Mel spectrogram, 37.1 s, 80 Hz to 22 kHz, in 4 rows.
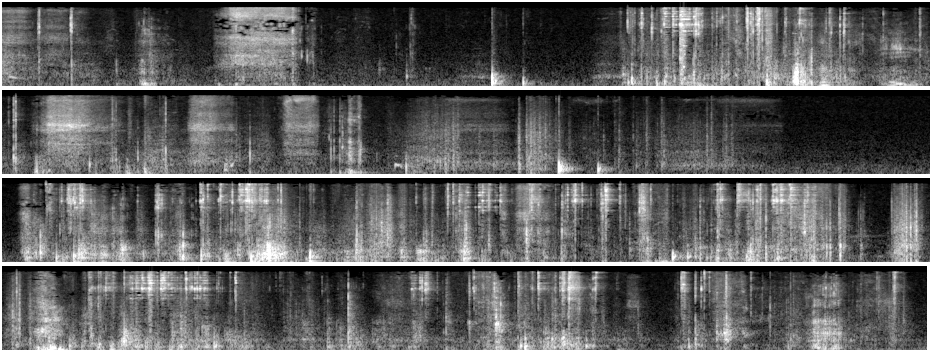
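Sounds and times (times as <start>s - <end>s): puppy grunting: 28.1s - 29.1s.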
